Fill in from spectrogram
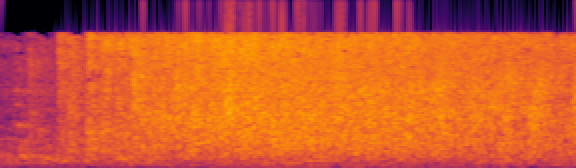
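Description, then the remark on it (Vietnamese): Steady rain falls in a dense, continuous hiss that stays loud and even throughout, with no voices and no breaks. “Bởi vì vì sự lén lút của con mà hôm nay cho dù trời mưa cha vẫn phải xách dù ra đi ngoài công viên như thế này nè.”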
